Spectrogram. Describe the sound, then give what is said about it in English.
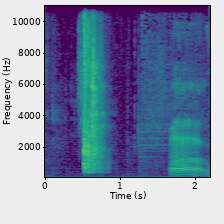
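Dice are shaken and rolled for damage in a tabletop game, giving a short, sharp rattle and clatter, fairly loud, over a low steady hum. Soon after, a voice briefly sounds. “We shake the maraca.”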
